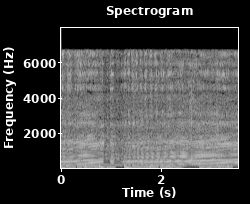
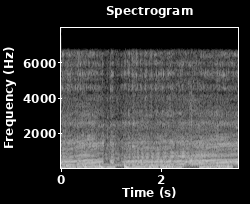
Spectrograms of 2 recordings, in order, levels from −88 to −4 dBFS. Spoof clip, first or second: second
